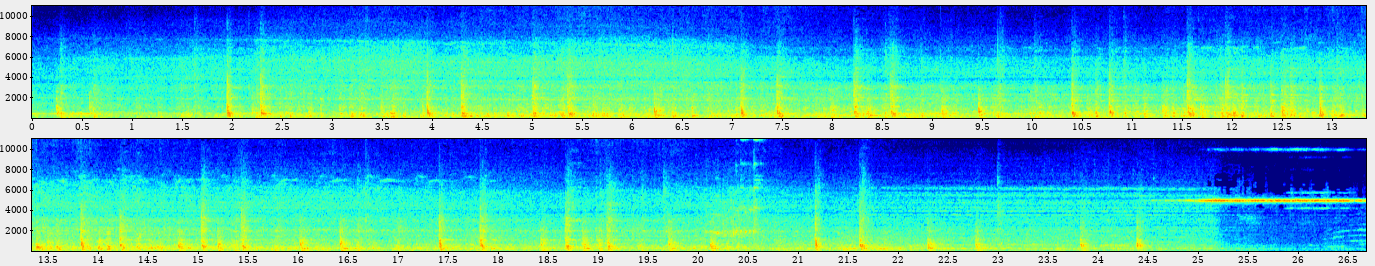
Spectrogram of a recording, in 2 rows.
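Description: Meitetsu 6500-series electric train running in over the points, its wheels clacking irregularly over rail joints and crossings above a steady rumble. Near the end a loud, high, steady squeal sets in as the train slows to a stop.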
